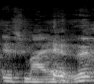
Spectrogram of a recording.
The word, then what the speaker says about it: Ishmael: It's Ishmael. – You said my name wrong.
